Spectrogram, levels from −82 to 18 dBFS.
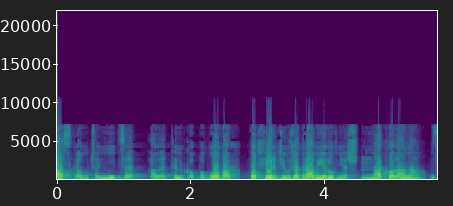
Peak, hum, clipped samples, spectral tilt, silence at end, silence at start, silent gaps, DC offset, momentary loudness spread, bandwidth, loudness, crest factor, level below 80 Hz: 0 dBFS; none; 0.7%; -7.5 dB/octave; 0 s; 0 s; none; under 0.1%; 11 LU; 7.4 kHz; -12 LUFS; 12 dB; -50 dBFS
